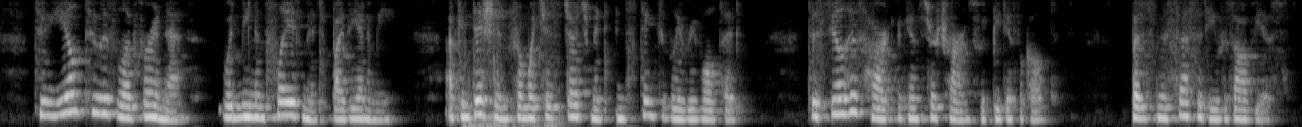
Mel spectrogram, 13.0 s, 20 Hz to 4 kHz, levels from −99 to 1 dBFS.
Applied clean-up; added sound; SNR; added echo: classical method WPE with log-MMSE.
